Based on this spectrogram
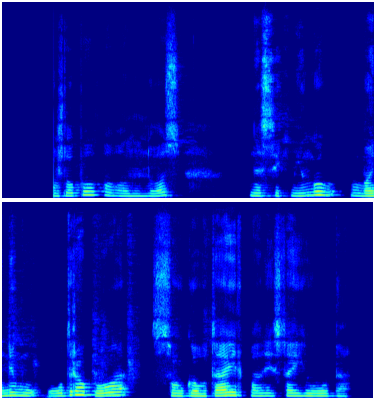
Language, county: Lithuanian, Kaunas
